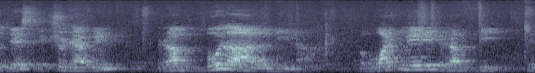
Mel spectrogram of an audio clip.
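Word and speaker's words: رب العالمين: Al Alamina will be pronounced as Rabbul Alamina.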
